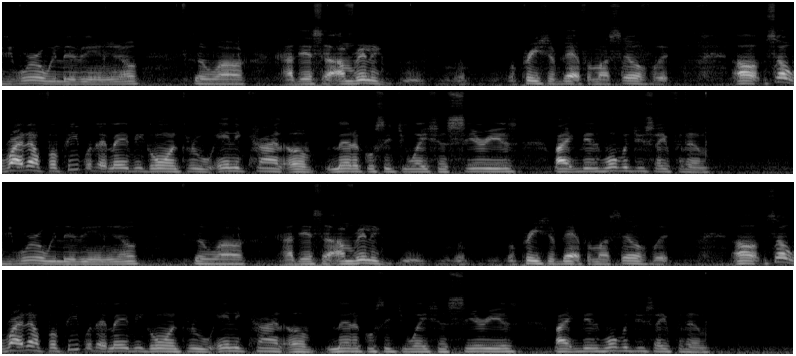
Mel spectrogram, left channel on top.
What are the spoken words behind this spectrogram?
world we live in. So I'm really appreciative of that for myself, but. So right now, for people that may be going through any kind of medical situation serious like this, what would you say for them?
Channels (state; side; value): normal; both; correlation 0.87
